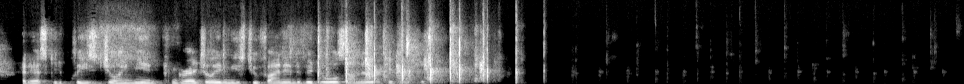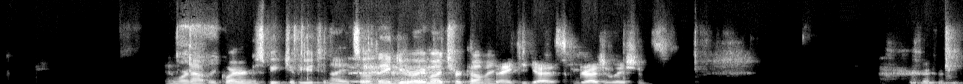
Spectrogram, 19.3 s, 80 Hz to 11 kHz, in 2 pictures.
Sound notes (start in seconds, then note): 13.1 laughter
